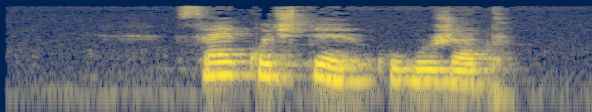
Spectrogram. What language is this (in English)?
Mari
